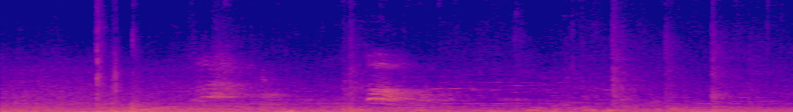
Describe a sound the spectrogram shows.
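People murmur and talk quietly in a large indoor hall.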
